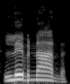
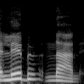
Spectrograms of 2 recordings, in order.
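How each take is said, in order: First: Said in the usual way. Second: लेब नान with a clear pause after लेब; split in two. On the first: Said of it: "speed में कैसे पढ़ेंगे". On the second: Shown as a demonstration. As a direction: break लेब नान into two separate words. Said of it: "अब ये नहीं पढ़ना है".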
